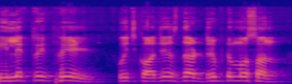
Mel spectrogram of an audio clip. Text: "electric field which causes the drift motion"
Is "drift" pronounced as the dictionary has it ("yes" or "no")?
no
